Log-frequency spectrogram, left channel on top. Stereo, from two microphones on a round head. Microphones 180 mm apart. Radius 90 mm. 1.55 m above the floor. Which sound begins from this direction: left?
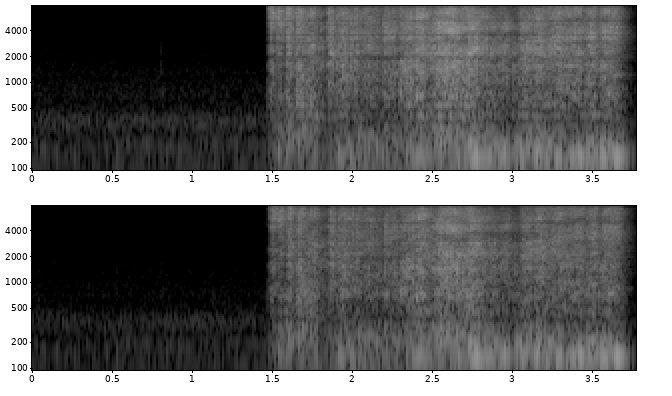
Tearing paper, at 1.5 s.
